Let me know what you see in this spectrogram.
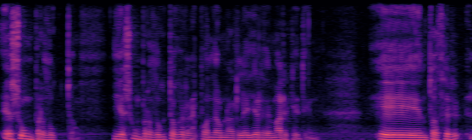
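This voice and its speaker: A man talks at a fairly quick pace in a medium-pitched, somewhat breathy voice. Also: ordinary pitch variation. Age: 60s. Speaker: psychology professor. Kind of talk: interview. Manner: halting, many false starts.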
